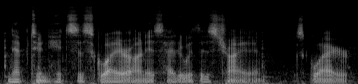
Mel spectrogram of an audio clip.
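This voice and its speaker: Gravelly amateur man reading a script aloud. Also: medium pitch, huge pitch swings, a little slow, a bit bright, slight background noise. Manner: reads names and punctuation aloud, stumbling over words. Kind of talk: reading a movie script aloud, stage directions and all lines.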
